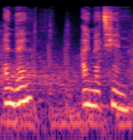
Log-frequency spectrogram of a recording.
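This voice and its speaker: French-accented mercenary villainess, cold, seductive, taunting, slow, music behind, action game. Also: female voice, fairly low pitch. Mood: wistful, proud. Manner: languid, taunting.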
